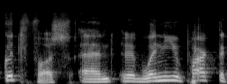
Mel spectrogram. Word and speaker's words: Gullfoss: next stop would be Golfus Waterfall. Did I pronounce that right? Was I close? Yes. Well, we'll talk about that later, about your pronunciation. Sure. Okay. But could you tell us about the waterfall? It's called Gullfoss, and when you park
